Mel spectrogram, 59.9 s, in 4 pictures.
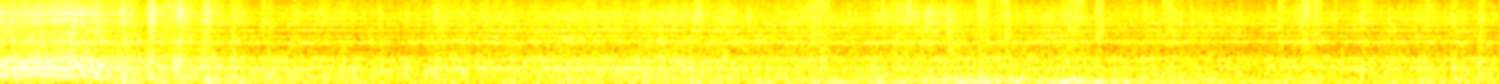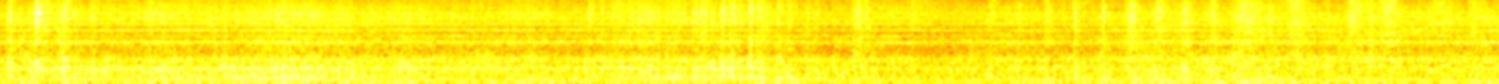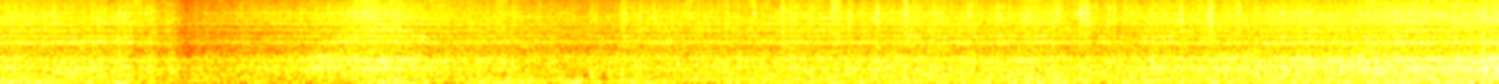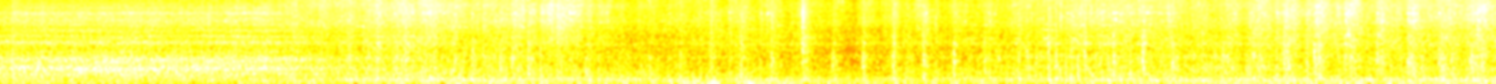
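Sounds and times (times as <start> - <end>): freight train rumbling: 0.0 - 59.9
wheels clattering over rail joints: 35.8 - 59.9.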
